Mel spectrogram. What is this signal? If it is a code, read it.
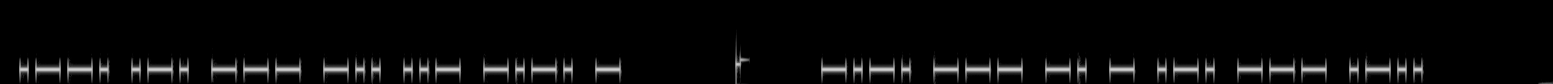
Morse code, heard as a keyed tone, about 15 wpm, 700 Hz. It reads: PRODUCT CONTROL
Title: Sentences from Top 1000 Words - Review Part 2 - New Word Drill - 15wpm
